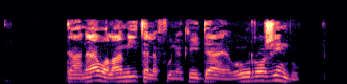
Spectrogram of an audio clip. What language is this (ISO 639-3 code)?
ckb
